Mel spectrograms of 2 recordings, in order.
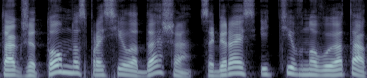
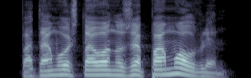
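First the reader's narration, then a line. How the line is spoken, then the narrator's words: Father's voice rings out. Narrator (Russian): раздался голос отца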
